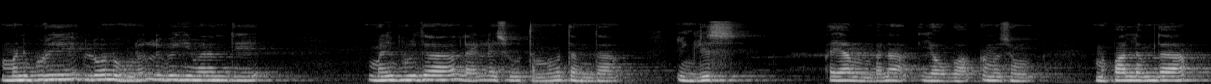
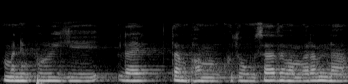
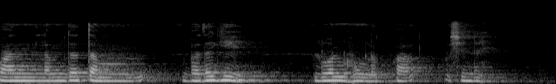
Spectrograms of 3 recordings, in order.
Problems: none marked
